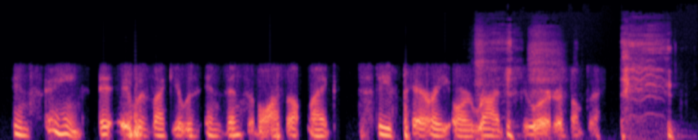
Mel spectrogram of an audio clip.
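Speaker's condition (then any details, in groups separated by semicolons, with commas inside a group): Voice disorder; progressive voice disorder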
